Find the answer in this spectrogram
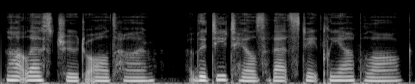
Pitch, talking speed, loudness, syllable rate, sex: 175 Hz, 190 wpm, -19 LUFS, 5.4 syllables/s, female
